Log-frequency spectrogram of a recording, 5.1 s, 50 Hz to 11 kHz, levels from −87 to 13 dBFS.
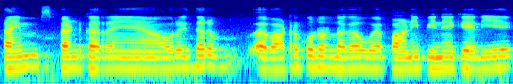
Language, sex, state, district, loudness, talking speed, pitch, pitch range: Hindi, male, Punjab, Fazilka, -19 LUFS, 185 wpm, 145 Hz, 140-150 Hz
